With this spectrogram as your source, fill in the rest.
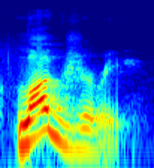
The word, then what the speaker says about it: luxury: me luxury luxury now the word luxurious is a form of luxury but did you notice the stress pattern it's different isn't it luxury luxurious the word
